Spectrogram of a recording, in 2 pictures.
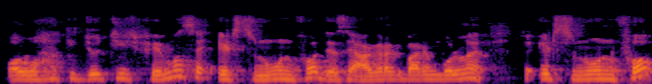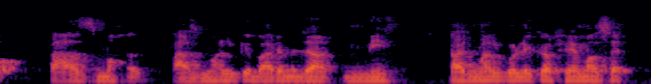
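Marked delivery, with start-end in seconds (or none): none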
